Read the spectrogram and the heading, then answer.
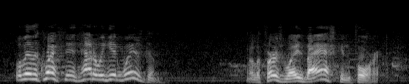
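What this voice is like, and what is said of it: Oklahoma accent. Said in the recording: “is my accent bothering you? ... This Oklahoma accent's not bothering you, is it?”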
